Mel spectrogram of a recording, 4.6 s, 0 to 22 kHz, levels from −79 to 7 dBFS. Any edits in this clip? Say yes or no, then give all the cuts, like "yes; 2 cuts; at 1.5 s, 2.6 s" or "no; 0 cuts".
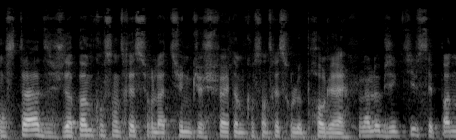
yes; 2 cuts; at 2.3 s, 3.5 s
